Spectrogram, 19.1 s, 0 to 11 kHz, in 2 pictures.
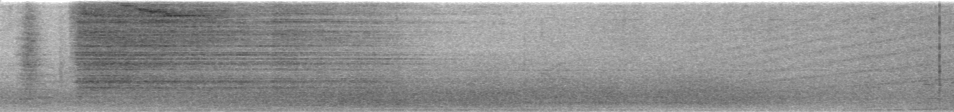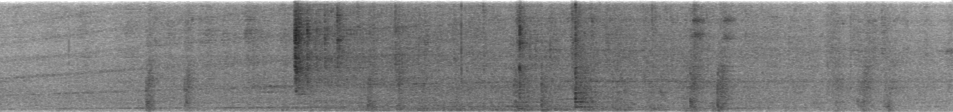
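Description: Echizen Railway electric railcar 6102 pulling away and gathering speed: a motor whine that rises in pitch, with the wheels clicking over rail joints from about halfway through, loudest as the car passes close by.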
